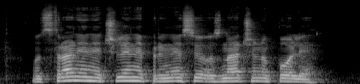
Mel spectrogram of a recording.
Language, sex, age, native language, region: Slovenian, male, 50-59, Slovenian, Savinja region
